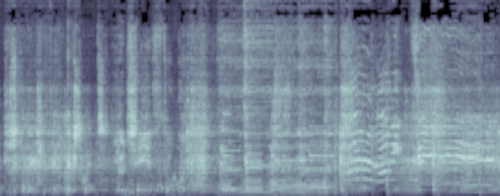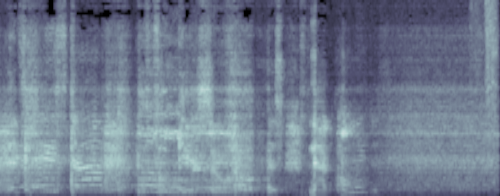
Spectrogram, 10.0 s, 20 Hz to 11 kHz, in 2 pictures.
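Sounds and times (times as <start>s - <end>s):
song on small radio speaker: 0.0s - 10.0s.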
